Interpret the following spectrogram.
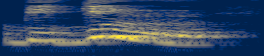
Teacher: tiene un golpe fuerte en la última sílaba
